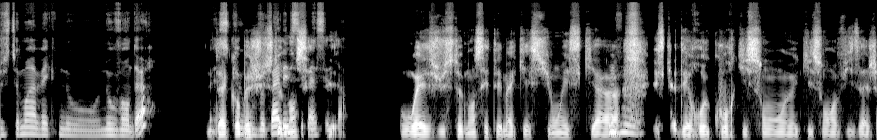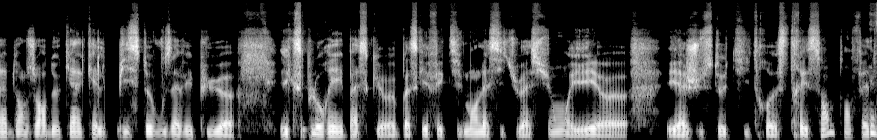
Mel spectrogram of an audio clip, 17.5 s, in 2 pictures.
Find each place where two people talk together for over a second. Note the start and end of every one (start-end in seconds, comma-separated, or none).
2.1-3.4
